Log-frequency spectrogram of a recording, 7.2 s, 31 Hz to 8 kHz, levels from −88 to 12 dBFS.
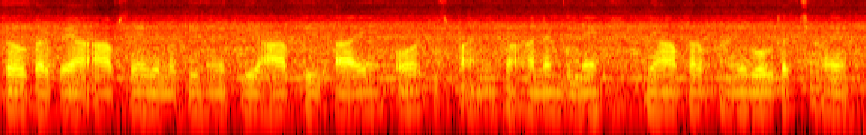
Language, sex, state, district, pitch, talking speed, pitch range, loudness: Hindi, male, Rajasthan, Bikaner, 95 Hz, 110 wpm, 90-95 Hz, -19 LUFS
